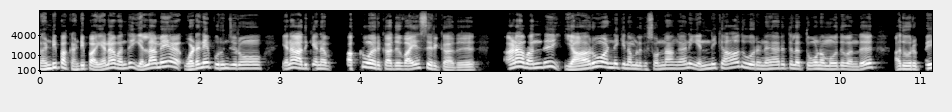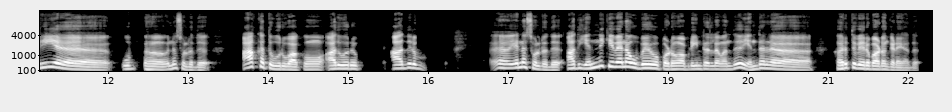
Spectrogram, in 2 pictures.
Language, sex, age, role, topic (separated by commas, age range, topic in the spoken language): Tamil, male, 30-34, guest, பயணத்தில் சந்தித்த ஒருவர் உங்களை எவ்வாறு பாதித்தார்?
